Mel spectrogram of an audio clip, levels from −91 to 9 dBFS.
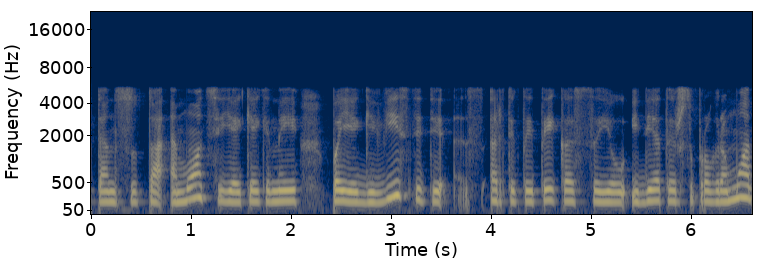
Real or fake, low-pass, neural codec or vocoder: real; 5.4 kHz; none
